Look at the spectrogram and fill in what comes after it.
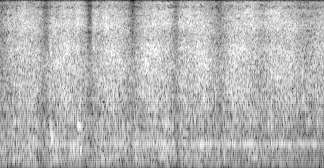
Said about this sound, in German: Das ist ein Gerät, auf dem kreisförmig ein Abrieb stattfindet. Also oben ein Schleifpapier, unten das Material und dann dreht sich das.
